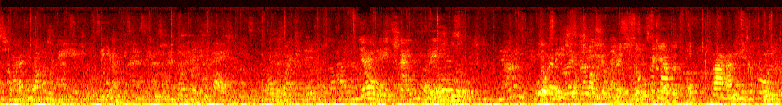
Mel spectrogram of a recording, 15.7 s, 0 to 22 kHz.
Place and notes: Altstadt Grossbasel, Basel, Schweiz - evening walk towards Kleinbasel
H4n Zoom, walk through old city over Wettsteinbrücke and then left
